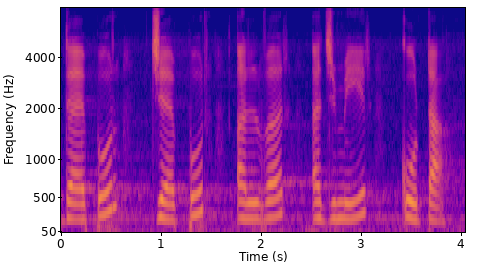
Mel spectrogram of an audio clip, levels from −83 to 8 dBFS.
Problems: constant background noise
